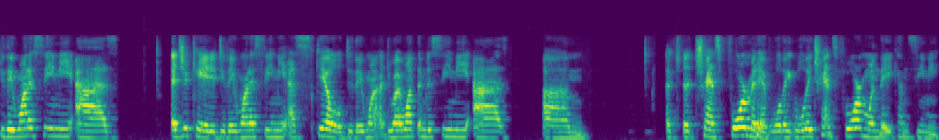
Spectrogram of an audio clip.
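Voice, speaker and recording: With a Spanish accent, a woman speaks at a moderate pace in a monotone, flat intonation. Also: medium pitch for a woman. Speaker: massage therapist, branding expert. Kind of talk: interview.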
